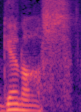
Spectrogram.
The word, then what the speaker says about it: genos: Greek doesn't have a soft G, but we bring it over in words like genealogy. But it's the word genos.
